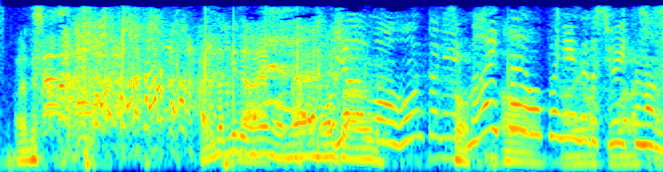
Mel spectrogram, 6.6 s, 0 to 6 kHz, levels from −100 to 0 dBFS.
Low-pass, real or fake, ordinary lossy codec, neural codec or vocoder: 5.4 kHz; real; MP3, 32 kbps; none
